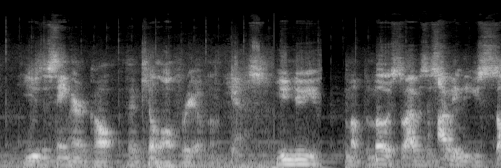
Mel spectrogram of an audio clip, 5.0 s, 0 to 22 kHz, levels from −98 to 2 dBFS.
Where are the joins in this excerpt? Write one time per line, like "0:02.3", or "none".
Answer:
0:02.6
